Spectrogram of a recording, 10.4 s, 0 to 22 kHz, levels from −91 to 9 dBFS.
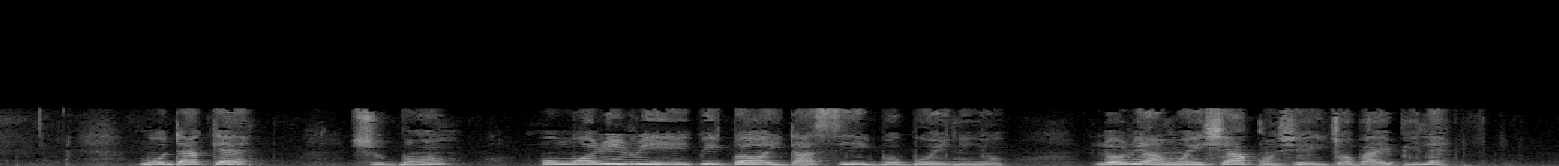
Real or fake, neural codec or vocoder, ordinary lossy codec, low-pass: fake; vocoder, 44.1 kHz, 128 mel bands every 256 samples, BigVGAN v2; AAC, 24 kbps; 19.8 kHz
